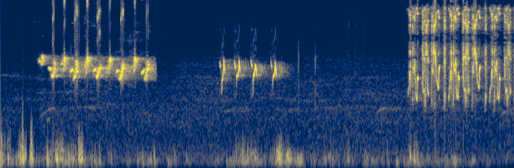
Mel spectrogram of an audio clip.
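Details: Common bulbul, a Moroccan male, in song meant to spur other males to sing and ready females for breeding. It gives two runs of rapid warbled notes. Low knocking sounds come beneath, and a harsh buzzy noise enters near the end.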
